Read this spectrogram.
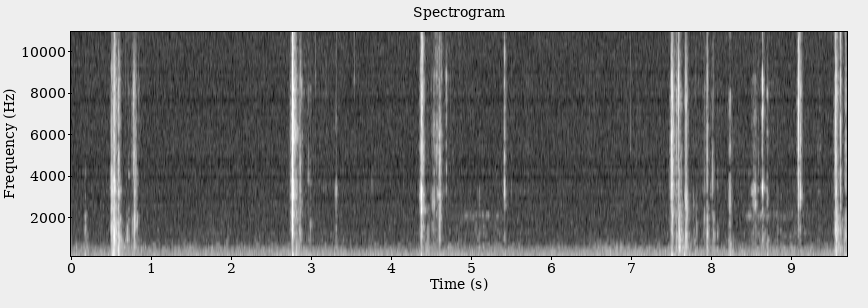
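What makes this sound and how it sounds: A utility knife blade carves thin slices from the edge of a handheld, solid red and yellow bar of soap. Each cut is a short, dry, bright crunchy scrape with almost no ring. The cuts come in scattered bursts over quiet low background noise.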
